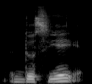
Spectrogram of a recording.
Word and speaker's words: dossier: For example, in French, these are pronounced as information, étiquette, dossier, restaurant, que.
